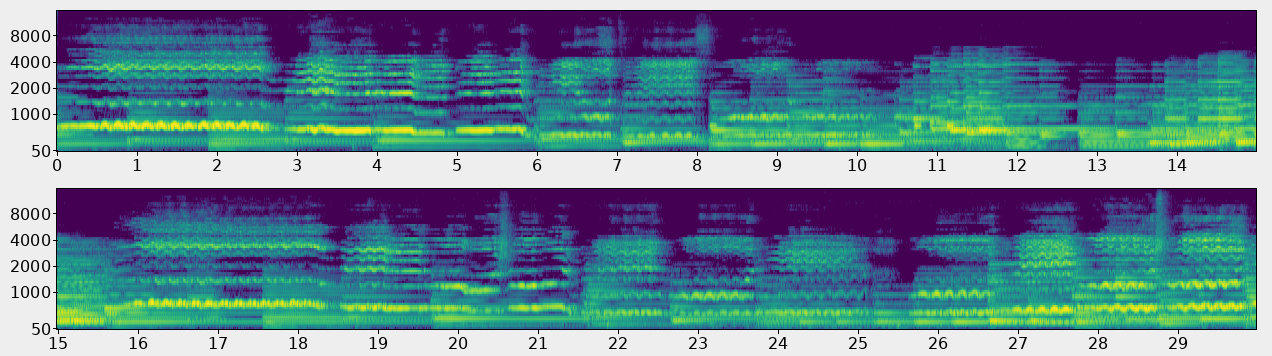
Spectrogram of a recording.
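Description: A female operatic soprano singing with wide vibrato, with piano accompaniment holding chords beneath her.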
